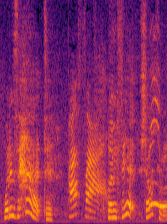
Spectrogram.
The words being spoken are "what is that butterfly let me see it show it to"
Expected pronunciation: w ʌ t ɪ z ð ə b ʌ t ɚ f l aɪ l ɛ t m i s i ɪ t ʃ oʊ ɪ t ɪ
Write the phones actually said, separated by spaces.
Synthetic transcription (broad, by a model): w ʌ t ɪ z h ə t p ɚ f aɪ l ɛ t m i s i ɪ t ʃ oʊ ɪ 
